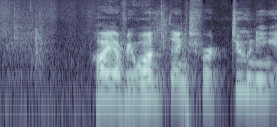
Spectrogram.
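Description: A man speaks calmly and clearly into a microphone, close by.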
